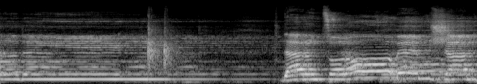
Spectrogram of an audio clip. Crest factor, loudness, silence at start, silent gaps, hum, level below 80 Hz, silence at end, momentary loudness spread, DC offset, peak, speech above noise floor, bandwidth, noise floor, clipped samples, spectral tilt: 12 dB; -15 LUFS; 0 s; none; none; -66 dBFS; 0 s; 17 LU; under 0.1%; -4 dBFS; 23 dB; 15 kHz; -37 dBFS; under 0.1%; -3 dB/octave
